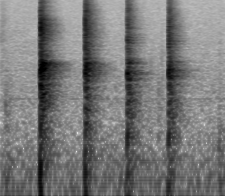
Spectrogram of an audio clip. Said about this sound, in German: Allein dafür mal kurz Applaus.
